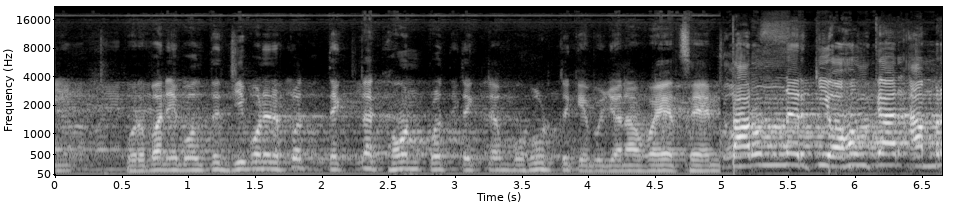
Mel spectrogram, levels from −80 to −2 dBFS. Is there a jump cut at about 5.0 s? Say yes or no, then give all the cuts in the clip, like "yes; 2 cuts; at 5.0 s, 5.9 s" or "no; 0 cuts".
yes; 1 cut; at 5.0 s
